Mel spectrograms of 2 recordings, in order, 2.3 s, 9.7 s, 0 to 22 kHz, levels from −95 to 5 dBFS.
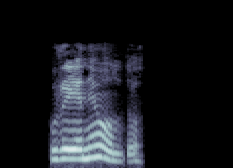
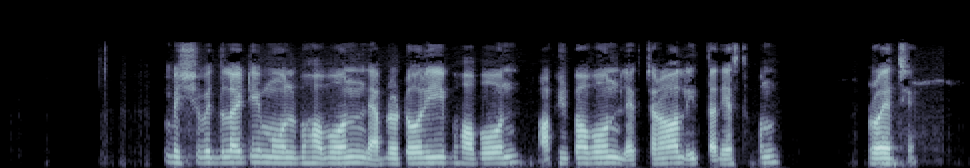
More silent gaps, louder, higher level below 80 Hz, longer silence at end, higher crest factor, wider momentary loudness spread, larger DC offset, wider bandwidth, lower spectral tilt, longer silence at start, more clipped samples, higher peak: neither; first, -13 LUFS vs -19 LUFS; second, -66 dBFS vs -60 dBFS; first, 0.95 s vs 0.55 s; about the same, 16 dB vs 18 dB; first, 20 LU vs 10 LU; neither; about the same, 7.6 kHz vs 8 kHz; first, -6.5 dB/octave vs -5 dB/octave; second, 0.5 s vs 1.65 s; neither; about the same, -2 dBFS vs -2 dBFS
